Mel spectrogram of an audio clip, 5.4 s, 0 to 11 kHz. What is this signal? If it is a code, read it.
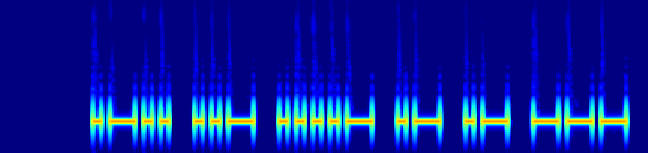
Morse code, heard as a keyed tone, about 17 wpm, 700 Hz. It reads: LU4AAO
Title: DXCC-100 Call Signs - 6 Characters - Repeated 3x - 17wpm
